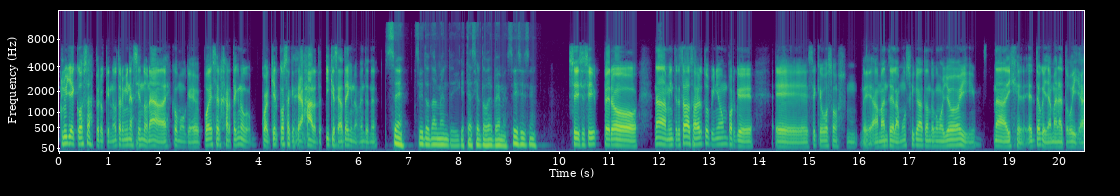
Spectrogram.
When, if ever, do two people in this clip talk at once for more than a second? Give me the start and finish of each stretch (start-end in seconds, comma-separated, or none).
none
